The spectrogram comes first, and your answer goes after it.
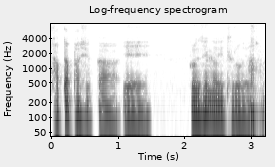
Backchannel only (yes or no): no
